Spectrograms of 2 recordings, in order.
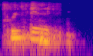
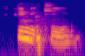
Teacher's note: You're stressing fee. You're stressing FI.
